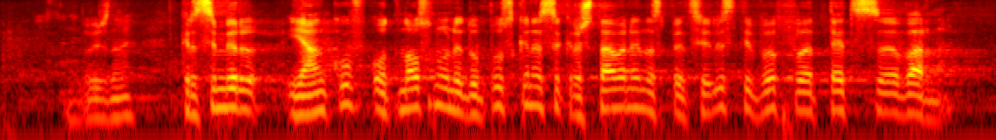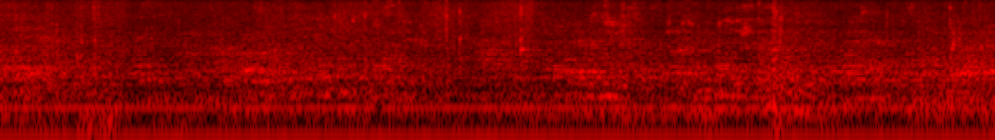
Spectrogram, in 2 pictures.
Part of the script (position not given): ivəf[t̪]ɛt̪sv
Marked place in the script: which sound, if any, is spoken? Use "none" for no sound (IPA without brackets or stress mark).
t̪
